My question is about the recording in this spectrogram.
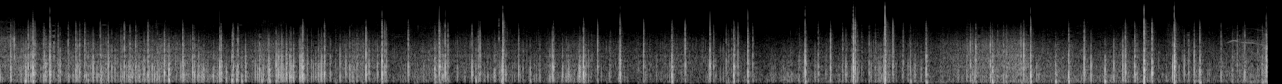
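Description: Fireworks display: a dense, continuous crackle of bursting shells with many sharp pops, thinning a little in the middle before building again, and cutting off abruptly near the end.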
